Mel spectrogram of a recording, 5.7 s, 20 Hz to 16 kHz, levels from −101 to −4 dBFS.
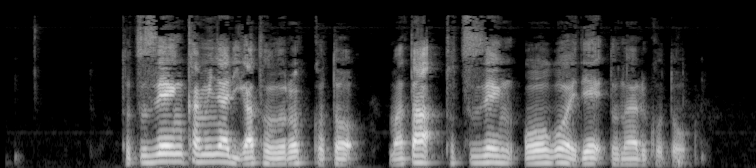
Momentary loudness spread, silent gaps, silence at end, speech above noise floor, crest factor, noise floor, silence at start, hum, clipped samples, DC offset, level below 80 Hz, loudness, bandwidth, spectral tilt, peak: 15 LU; none; 0.55 s; 62 dB; 20 dB; -83 dBFS; 0.95 s; none; under 0.1%; under 0.1%; -66 dBFS; -21 LUFS; 11.5 kHz; -6 dB/octave; -2 dBFS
